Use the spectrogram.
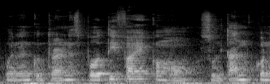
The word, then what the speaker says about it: Xultán: Pero sí, Sultán con X, Sultán, como un sultán con sal.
